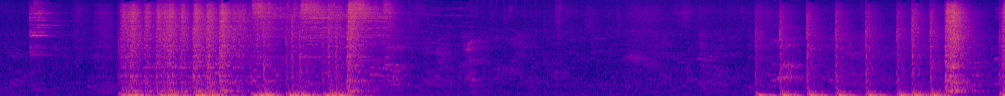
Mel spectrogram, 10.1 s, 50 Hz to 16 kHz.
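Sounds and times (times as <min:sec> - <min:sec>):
heavy bass drum hits: 0:01.2 - 0:03.6
rock drum kit: 0:01.2 - 0:03.9, 0:07.6 - 0:10.0.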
